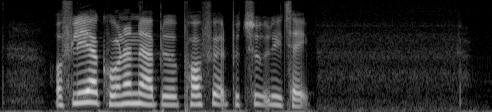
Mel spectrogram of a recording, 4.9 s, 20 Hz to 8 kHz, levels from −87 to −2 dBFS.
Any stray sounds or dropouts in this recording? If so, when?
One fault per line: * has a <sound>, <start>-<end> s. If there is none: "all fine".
all fine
